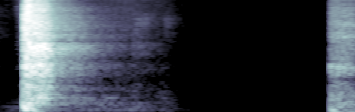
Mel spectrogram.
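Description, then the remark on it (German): A single loud, sharp hand clap rings out and fades quickly, followed after a pause by the start of another crisp clap at the very end; no voices. “Drei, zwei, eins, klatsch!”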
